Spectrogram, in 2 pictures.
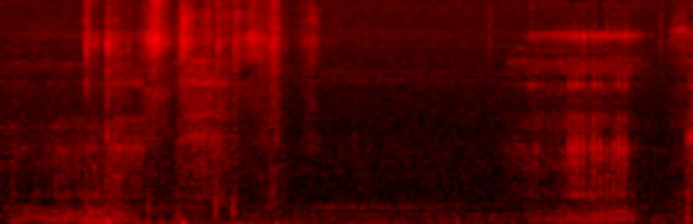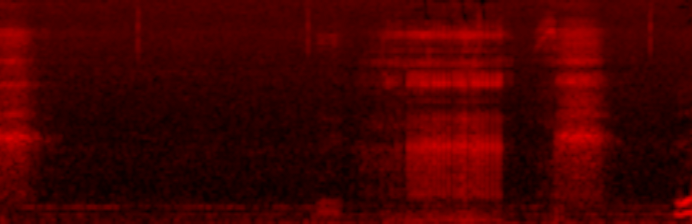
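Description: A sleeping woman snores in repeated rough, rattling inhales with brief snorts between them, close and quiet, several breaths across the span.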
